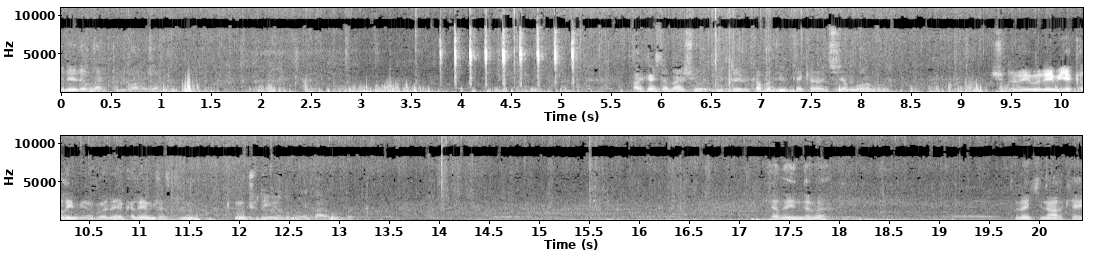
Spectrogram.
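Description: Pigeons coo close by.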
